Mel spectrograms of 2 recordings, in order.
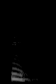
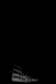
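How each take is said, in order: The two takes are said the same way.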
